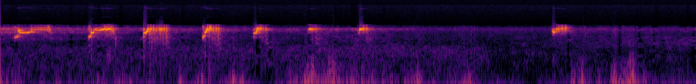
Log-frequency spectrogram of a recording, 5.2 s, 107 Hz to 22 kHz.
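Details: Nesting female bald eagle in Minnesota, snowy March 2023, guarding her egg with wings spread against an intruding young eagle; rapid high squeaky chirps in a quick series, then a single note, over low rumbling wind.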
